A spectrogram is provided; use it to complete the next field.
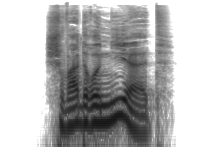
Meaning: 1. past participle of schwadronieren 2. inflection of schwadronieren: second-person plural present 3. inflection of schwadronieren: third-person singular present
- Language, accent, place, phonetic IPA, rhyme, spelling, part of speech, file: German, Germany, Berlin, [ʃvadʁoˈniːɐ̯t], -iːɐ̯t, schwadroniert, verb, De-schwadroniert.ogg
